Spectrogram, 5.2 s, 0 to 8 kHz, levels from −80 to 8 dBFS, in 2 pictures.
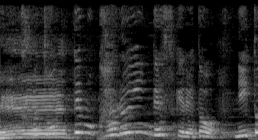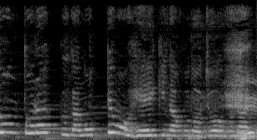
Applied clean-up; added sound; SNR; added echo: none; none; none; reverberation time 0.3 s.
